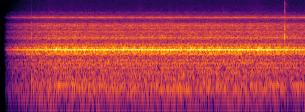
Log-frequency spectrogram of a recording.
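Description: Steady electric whir and hum of an HO-scale model railroad layout running. It fades in over the first second, then holds even, with a high whine over a lower hum.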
